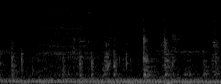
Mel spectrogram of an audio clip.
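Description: A steel bolt clicking and scraping against a steel bracket as it is worked into the hole by hand: a few light, irregular metallic clicks over a steady low hum.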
